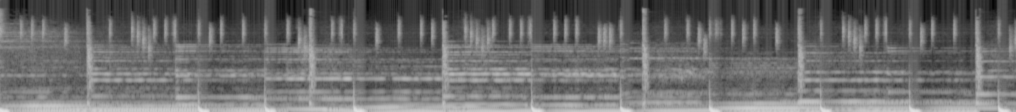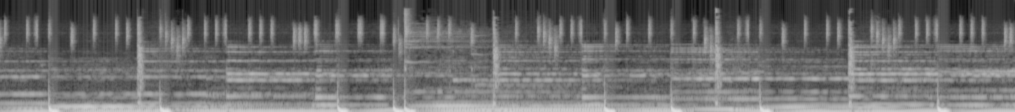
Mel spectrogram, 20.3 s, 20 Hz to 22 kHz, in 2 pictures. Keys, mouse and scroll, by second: 3.8 click, 6.0 ctrl+0, 8.4 right click, 9.8 click, 13.9 ctrl+d, 16.1-20.3 drag.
